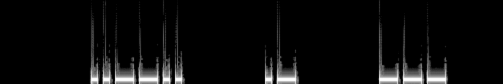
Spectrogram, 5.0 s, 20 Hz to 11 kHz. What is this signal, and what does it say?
Morse code, heard as a keyed tone, about 20 wpm, spaced as for 8 wpm, 690 Hz. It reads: ?AO
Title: 145 Lesson 24e - Letter y - Three Characters 20wpm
